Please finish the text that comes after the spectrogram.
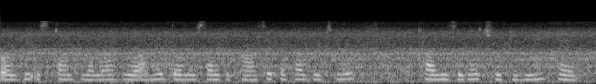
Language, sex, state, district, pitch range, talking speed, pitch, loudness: Hindi, female, Bihar, Saharsa, 220-230 Hz, 160 wpm, 225 Hz, -20 LUFS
